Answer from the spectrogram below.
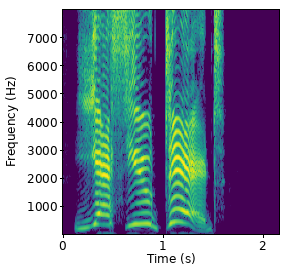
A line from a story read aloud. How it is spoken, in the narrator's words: the Trunchbull shouted back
